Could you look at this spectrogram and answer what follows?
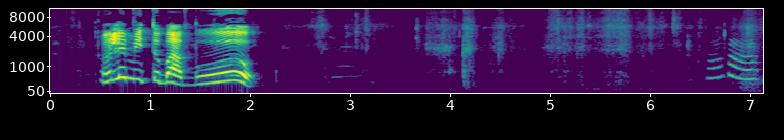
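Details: Talking hill parrot mimicking the word "mummy": two quick voiced syllables followed by a longer falling-rising word, a pause with faint rustles, and a shorter voiced sound near the end, recorded indoors.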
